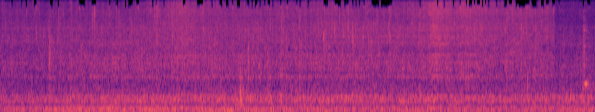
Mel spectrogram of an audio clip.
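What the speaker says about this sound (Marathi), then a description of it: "मस्त भाज्या सगळ्या भाजून घेतल्या." Mixed vegetables with pigeon peas, peas and soaked lentils roast in a pan for masale bhaat, giving a steady, even sizzle and hiss that holds throughout with no talking.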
